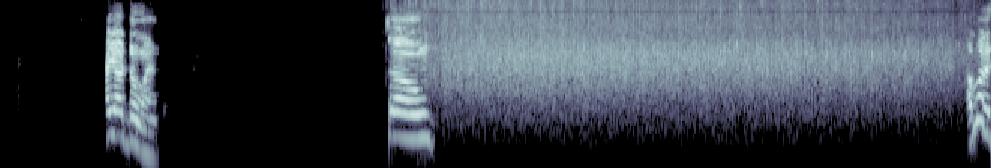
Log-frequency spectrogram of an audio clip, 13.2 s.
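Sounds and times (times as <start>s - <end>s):
speech: 1.4s - 2.2s, 5.2s - 6.0s, 12.9s - 13.2s
audience applause at a live show: 5.2s - 13.2s.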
